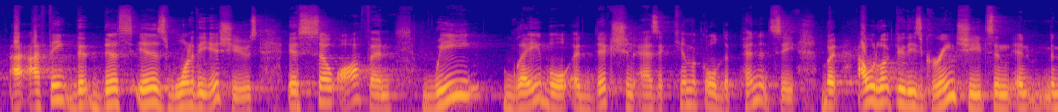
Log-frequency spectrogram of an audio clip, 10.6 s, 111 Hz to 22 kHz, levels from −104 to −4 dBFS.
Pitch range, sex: 120-165 Hz, male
